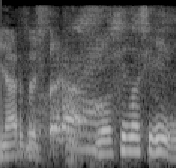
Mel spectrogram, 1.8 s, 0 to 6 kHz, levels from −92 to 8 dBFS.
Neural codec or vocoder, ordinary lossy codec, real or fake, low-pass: codec, 44.1 kHz, 2.6 kbps, DAC; MP3, 48 kbps; fake; 5.4 kHz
